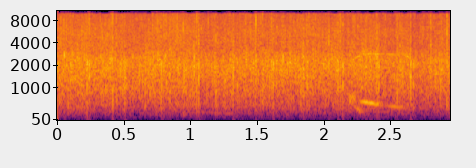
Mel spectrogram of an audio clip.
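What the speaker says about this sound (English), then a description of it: "they were clapping up a storm before we got into it" A studio audience claps steadily as a talk show host is welcomed on stage, the applause loud and continuous throughout, with a voice faintly underneath.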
